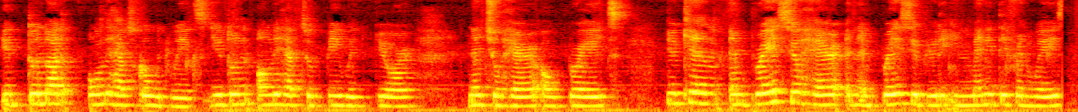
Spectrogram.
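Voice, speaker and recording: A speaker with a non-native accent talks at a moderate pace in a flat monotone, with audible room echo and noticeable background noise. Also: woman, medium pitch for a woman. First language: not English. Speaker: vlogger. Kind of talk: casual vlog monologue. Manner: conversational, with fillers and restarts.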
